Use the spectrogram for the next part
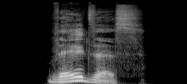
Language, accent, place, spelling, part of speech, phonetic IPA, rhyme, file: German, Germany, Berlin, Welses, noun, [ˈvɛlzəs], -ɛlzəs, De-Welses.ogg
- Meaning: genitive singular of Wels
